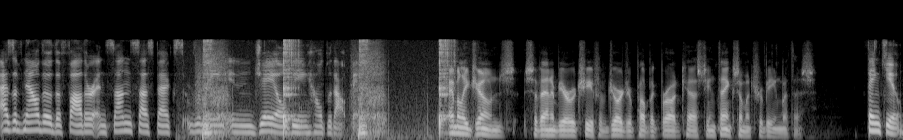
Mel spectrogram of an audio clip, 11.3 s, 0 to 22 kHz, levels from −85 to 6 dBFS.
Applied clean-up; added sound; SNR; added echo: none; Fart; 3 dB; none.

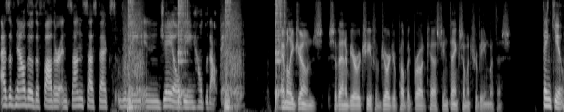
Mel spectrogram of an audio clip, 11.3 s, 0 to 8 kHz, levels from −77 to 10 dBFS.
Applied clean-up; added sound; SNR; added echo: classical method Wiener filter.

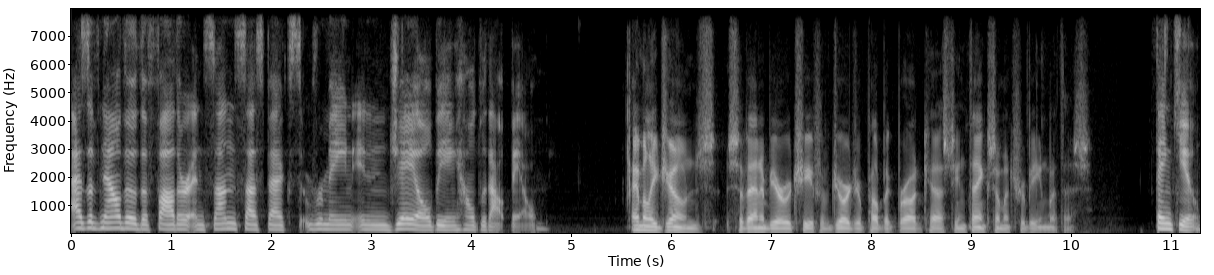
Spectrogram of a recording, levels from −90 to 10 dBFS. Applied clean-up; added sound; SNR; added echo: none; none; none; none.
